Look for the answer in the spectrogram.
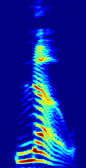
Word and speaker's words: know: In the next presentation, where I'll discuss a linguistic principle called Grimm's Law, you'll see that the Greek base gno or gnos, G-N-O or G-N-O-S, spelled with an initial G, is cognate with our word know, as in you know, the know that starts with a K, which is now a silent letter.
